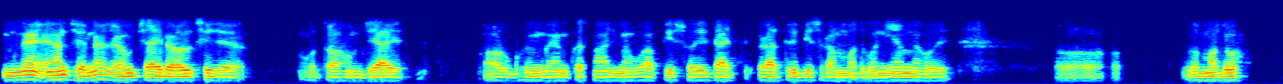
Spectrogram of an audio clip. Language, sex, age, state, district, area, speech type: Maithili, male, 45-60, Bihar, Madhubani, rural, conversation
